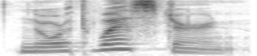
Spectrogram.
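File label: "northwestern", English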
